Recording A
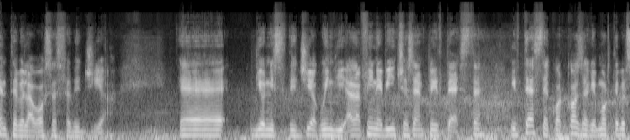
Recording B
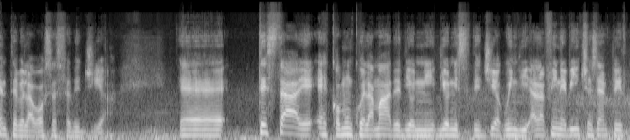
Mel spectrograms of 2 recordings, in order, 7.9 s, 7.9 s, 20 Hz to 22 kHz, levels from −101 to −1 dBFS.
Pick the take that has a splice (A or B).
A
